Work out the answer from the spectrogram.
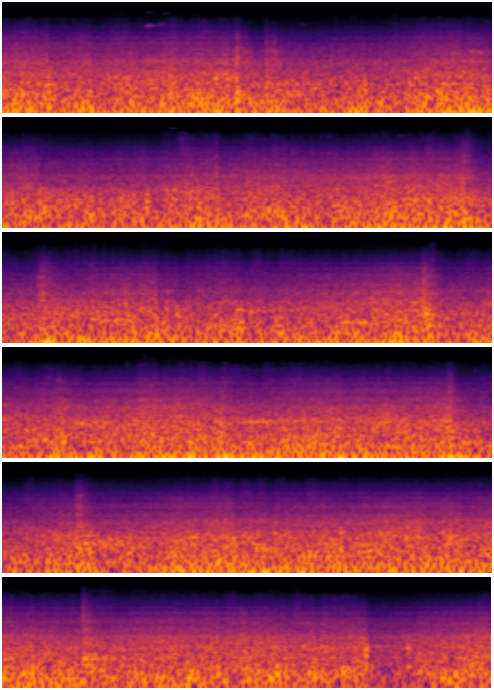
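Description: Freight train of container flat wagons rolling past close by: a steady rumble of steel wheels on rail, with a sharp clack every few seconds.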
